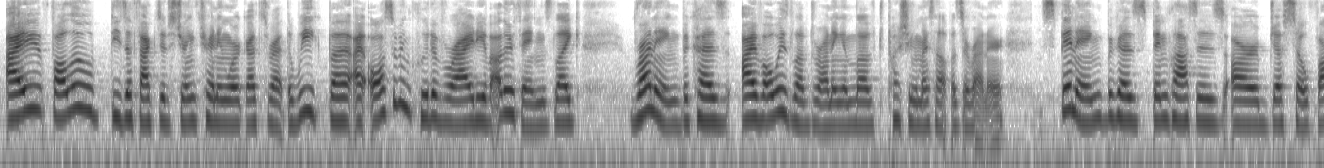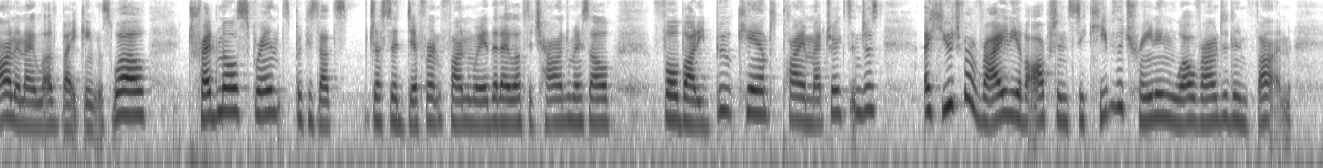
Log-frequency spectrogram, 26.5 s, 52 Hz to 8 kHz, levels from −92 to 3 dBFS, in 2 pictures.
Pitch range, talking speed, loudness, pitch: 200-250 Hz, 185 wpm, -24 LUFS, 215 Hz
